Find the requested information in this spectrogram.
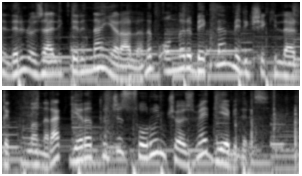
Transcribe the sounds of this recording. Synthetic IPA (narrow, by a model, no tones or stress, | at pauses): elʲe̞ɾinø̞zɛlʲːiclʲe̞ɾind̪ænjaɾaɾlˠanɯpo̞nlˠaɾɯbɛclʲænme̞d̪icʃe̞cʰilʲːæɾd̪ɛkʰulˠːanaɾakjaɾat̪ʰɯd͡ʒɯso̞ɾunt͡ʃʰø̞zmɛd̪ije̞bilʲḭɾḭz̥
